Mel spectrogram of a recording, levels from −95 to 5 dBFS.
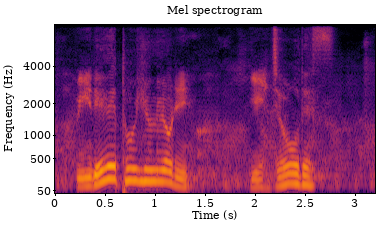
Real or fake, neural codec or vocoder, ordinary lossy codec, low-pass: fake; codec, 16 kHz, 1 kbps, FreqCodec, larger model; none; none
